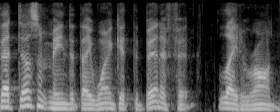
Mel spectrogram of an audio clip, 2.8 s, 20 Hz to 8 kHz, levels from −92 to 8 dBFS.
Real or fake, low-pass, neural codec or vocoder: real; 7.2 kHz; none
